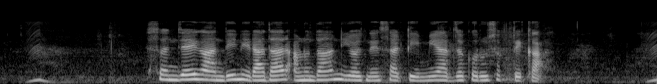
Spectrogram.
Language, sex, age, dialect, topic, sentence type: Marathi, female, 46-50, Standard Marathi, banking, question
